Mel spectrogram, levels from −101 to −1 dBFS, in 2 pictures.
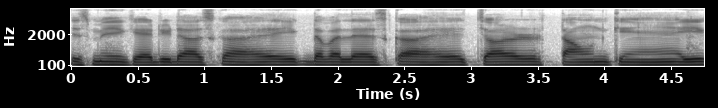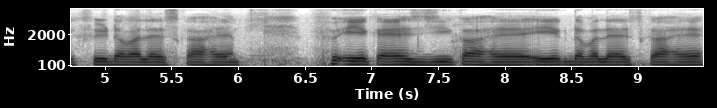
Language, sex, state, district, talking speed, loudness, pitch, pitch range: Hindi, male, Delhi, New Delhi, 195 wpm, -15 LUFS, 140 Hz, 135-140 Hz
